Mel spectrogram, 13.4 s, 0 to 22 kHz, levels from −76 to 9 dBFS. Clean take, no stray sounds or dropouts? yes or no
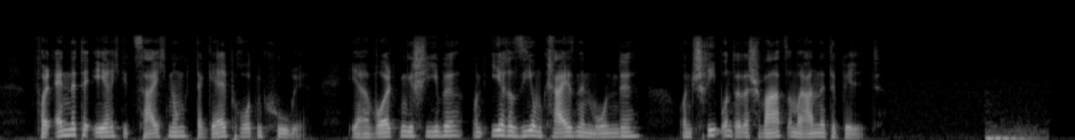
no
